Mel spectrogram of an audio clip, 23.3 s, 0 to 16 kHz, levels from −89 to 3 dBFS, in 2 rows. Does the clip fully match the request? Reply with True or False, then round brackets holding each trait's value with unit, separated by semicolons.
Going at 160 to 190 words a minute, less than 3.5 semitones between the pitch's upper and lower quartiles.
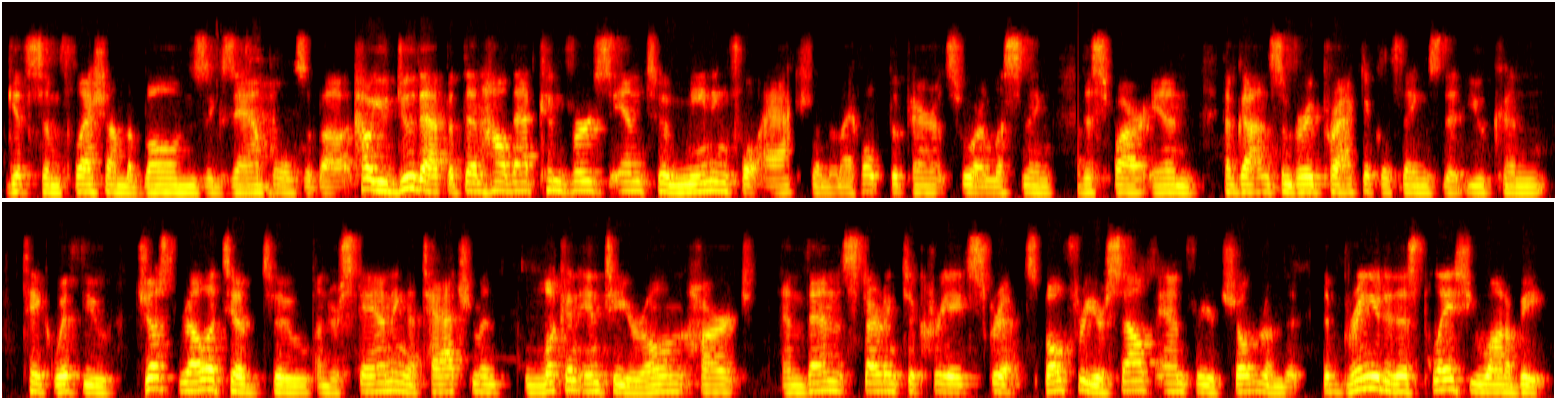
False (200 wpm; 2.8 semitones)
